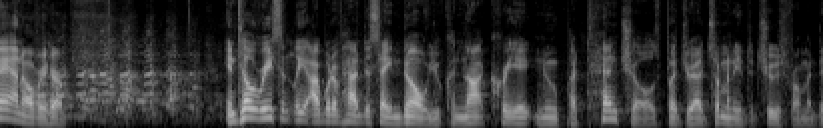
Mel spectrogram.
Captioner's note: laughter; laughing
